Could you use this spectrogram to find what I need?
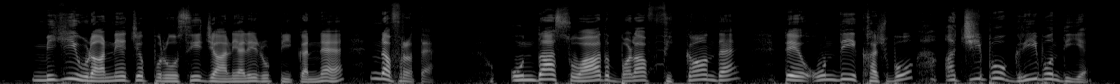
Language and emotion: Dogri, disgusted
